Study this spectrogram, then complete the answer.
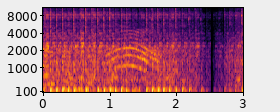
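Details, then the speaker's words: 110cc motorcycle with hard-starting carb, air cleaner fitted, during air-mixture screw adjustment: single-cylinder idle puttering about four beats a second, dipping briefly as if about to stall, then picking back up and continuing; normal idle. "Yung menor niya akala mamamatay pero hindi naman tuloy-tuloy pa rin siya dapat."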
